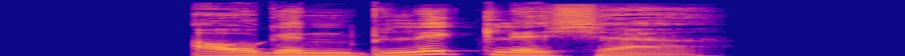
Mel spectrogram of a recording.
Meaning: inflection of augenblicklich: 1. strong/mixed nominative masculine singular 2. strong genitive/dative feminine singular 3. strong genitive plural
- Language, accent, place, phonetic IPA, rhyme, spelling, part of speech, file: German, Germany, Berlin, [ˌaʊ̯ɡn̩ˈblɪklɪçɐ], -ɪklɪçɐ, augenblicklicher, adjective, De-augenblicklicher.ogg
